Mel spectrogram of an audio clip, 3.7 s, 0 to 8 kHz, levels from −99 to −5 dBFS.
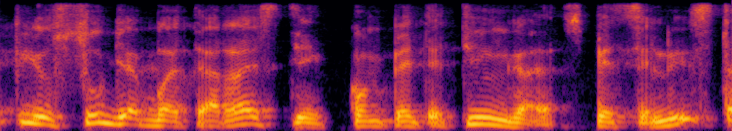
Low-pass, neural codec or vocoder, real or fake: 7.2 kHz; codec, 24 kHz, 6 kbps, HILCodec; fake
